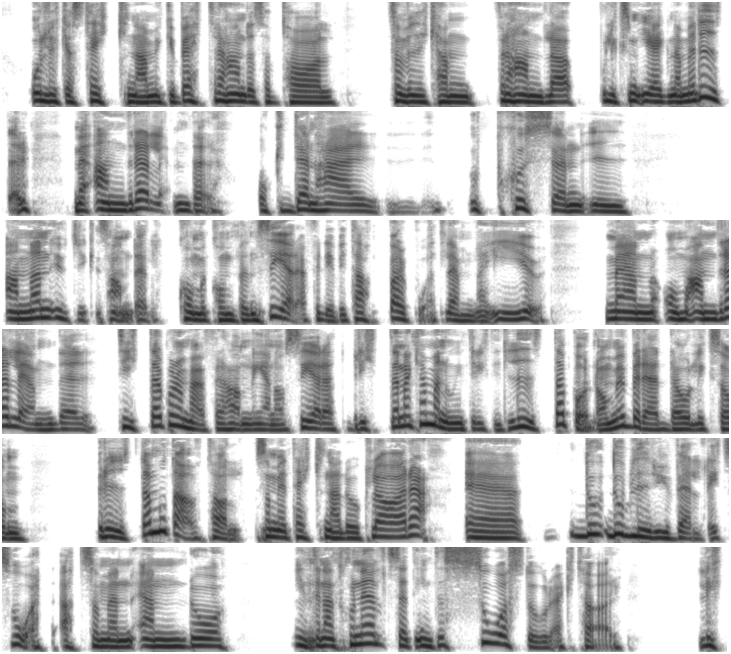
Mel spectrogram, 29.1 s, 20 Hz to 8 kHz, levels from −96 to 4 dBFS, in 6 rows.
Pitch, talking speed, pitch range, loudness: 185 Hz, 175 wpm, 165-205 Hz, -18 LUFS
